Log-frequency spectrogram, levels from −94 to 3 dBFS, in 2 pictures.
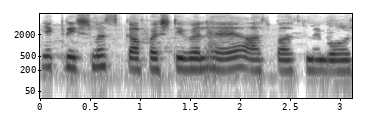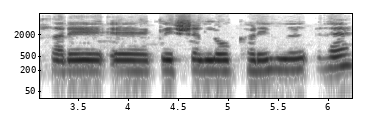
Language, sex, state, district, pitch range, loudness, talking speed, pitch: Hindi, female, Maharashtra, Nagpur, 190-220 Hz, -19 LUFS, 155 wpm, 200 Hz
